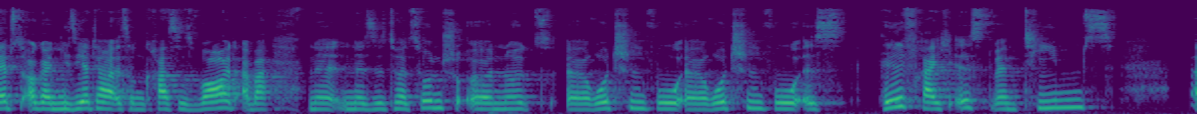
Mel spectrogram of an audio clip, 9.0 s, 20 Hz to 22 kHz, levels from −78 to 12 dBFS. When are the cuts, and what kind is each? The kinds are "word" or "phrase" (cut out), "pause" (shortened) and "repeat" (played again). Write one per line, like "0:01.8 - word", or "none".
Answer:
0:01.0 - phrase
0:05.1 - repeat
